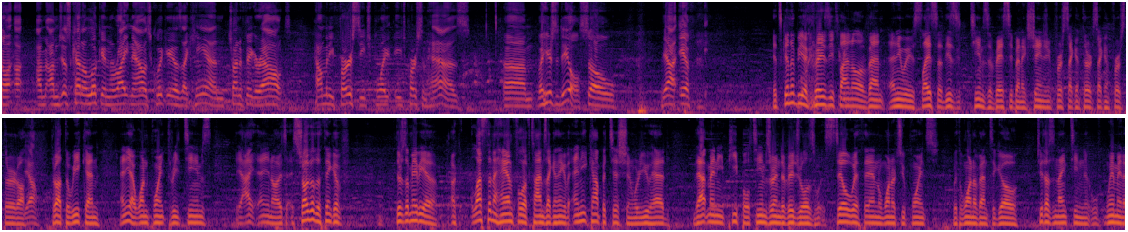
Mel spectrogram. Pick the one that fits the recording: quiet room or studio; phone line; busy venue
busy venue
